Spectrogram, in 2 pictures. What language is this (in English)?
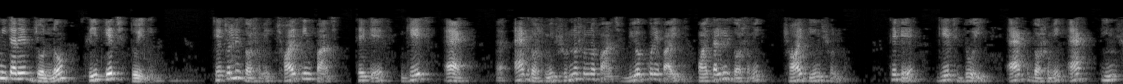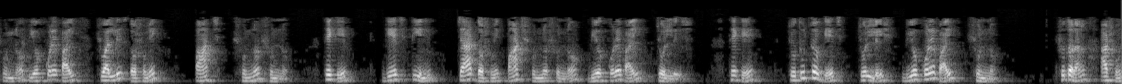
Bangla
